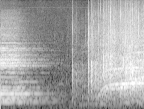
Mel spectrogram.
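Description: A male choir holds a final chord in a large hall.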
